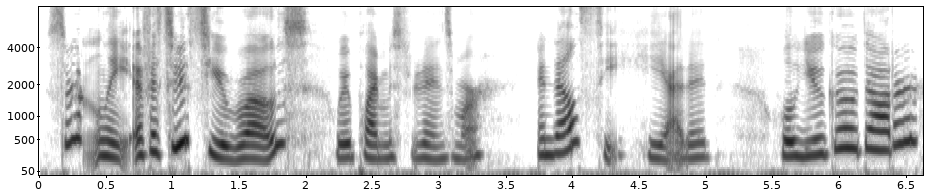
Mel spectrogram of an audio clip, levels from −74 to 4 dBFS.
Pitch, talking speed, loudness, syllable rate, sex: 275 Hz, 155 wpm, -17 LUFS, 4.7 syllables/s, female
